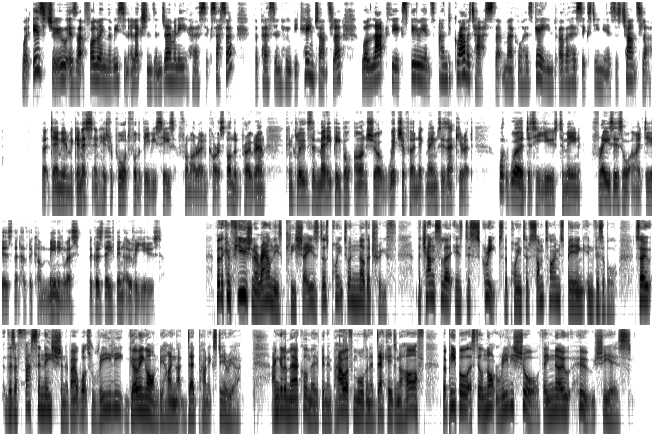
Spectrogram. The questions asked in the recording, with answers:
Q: What word does he use to mean phrases or ideas that have become meaningless because they've been overused?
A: He used the word clichés to mean phrases or ideas that have become meaningless because they've been overused.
